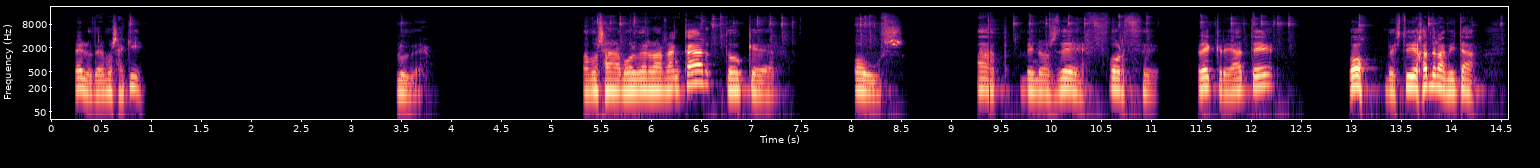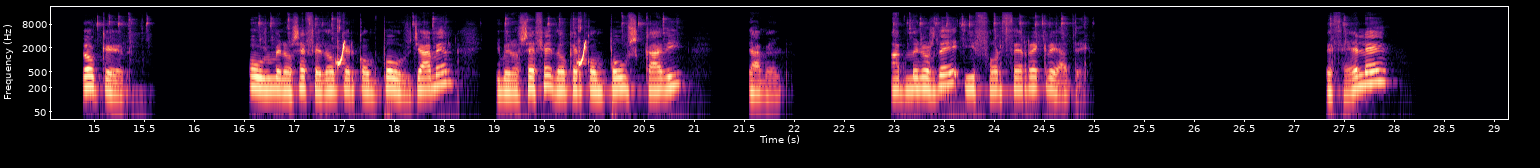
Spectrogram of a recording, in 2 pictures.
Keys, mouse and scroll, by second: 3.3-12.8 typing, 14.3-17.6 typing, 19.6-20.7 typing, 19.7 Tab, 23.2-25.7 typing, 25.7 Return.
